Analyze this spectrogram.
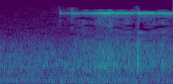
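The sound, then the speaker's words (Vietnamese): A bell rings with a single high, steady tone that begins partway in and holds to the end, fairly quiet over a soft background hum. “Tiếng chuông này, nó là nó, chứ nó đâu có làm gì đau khổ.”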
